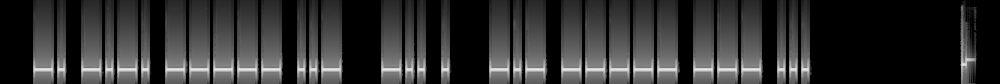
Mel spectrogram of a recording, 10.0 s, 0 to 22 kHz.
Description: Morse code, heard as a keyed tone, about 20 wpm, 700 Hz. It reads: NC0U DE K0OS
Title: USA Callsign DE Callsign - 4 Characters - 20wpm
